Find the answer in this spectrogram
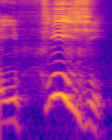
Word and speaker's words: efígie: Se pronuncia efígie, seu animal.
